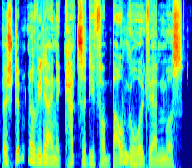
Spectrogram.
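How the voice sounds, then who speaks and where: A man voicing a calm ten-year-old boy who waves things off dismissively. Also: medium pitch, a little fast, no echo, studio quality, natural voice.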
